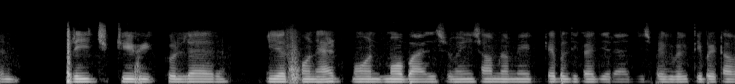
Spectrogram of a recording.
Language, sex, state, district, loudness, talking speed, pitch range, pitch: Hindi, male, Rajasthan, Bikaner, -24 LUFS, 180 wpm, 120-125 Hz, 125 Hz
